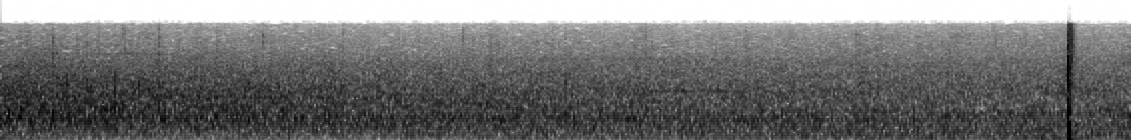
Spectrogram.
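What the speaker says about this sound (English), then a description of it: "This has got to be the hardest rain we've seen all afternoon." Steady heavy rain in a baseball video game, a dense even hiss that holds across the whole stretch with one sharp click near the end and no voices.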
